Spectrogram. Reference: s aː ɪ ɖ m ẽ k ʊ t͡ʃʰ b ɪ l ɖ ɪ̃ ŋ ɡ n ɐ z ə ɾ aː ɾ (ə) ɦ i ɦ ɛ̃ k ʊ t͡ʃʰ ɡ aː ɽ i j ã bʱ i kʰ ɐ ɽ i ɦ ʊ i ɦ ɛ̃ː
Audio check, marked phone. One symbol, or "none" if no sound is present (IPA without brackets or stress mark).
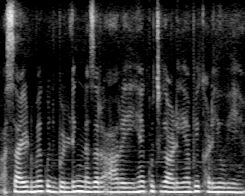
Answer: ɐ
